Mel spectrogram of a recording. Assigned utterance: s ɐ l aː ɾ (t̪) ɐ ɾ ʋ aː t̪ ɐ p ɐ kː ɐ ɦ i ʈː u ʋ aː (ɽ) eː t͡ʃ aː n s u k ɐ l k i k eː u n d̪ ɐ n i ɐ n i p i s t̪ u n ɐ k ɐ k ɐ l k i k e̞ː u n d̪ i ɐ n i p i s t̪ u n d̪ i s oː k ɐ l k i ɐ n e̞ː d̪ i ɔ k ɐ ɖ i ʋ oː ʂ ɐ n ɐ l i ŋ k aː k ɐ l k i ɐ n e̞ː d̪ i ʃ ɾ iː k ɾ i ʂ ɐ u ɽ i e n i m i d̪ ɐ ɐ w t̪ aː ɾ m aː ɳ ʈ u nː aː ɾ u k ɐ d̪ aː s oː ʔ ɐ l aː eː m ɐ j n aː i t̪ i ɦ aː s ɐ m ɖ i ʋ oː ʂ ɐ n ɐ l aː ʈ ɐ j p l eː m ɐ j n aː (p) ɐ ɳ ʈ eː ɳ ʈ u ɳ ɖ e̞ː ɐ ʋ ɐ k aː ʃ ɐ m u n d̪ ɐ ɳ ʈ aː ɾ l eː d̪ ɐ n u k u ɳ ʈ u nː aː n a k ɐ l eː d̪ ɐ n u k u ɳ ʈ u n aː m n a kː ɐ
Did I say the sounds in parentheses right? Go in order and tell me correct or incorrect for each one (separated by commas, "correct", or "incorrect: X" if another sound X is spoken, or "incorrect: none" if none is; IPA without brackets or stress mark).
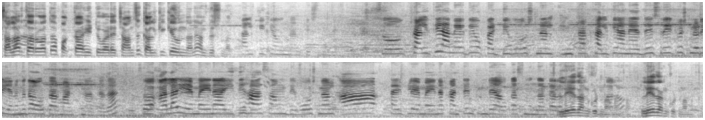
correct, correct, incorrect: k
